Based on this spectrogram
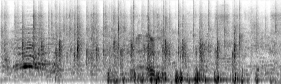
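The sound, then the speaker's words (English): An audience applauds the people coming through, with dense overlapping claps running steadily through the whole stretch and voices murmuring underneath. “Clap it up for you guys coming through.”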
